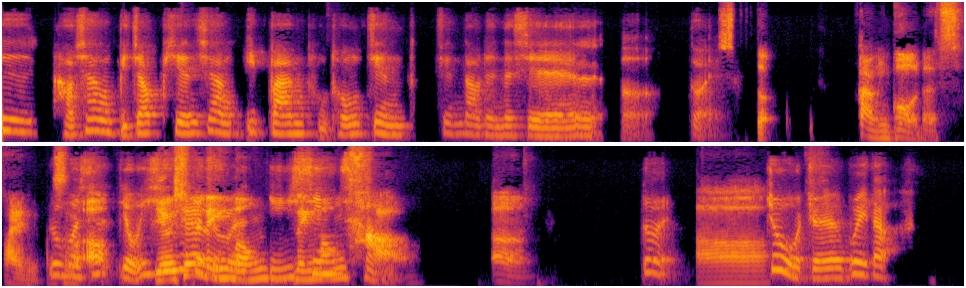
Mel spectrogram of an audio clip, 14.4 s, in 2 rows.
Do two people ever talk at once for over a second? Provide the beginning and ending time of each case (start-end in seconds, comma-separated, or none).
7.5-10.2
